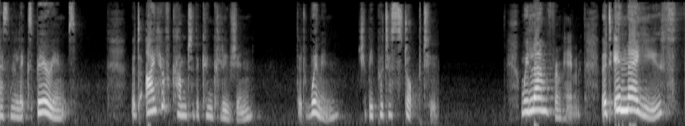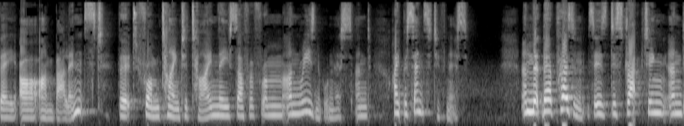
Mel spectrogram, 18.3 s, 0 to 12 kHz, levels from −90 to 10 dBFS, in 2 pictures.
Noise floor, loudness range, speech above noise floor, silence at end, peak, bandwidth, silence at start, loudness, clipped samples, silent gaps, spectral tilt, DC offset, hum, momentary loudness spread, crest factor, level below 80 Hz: -64 dBFS; 9 LU; 48 dB; 0 s; 0 dBFS; 12 kHz; 0 s; -15 LUFS; 0.3%; none; -3.5 dB/octave; under 0.1%; none; 17 LU; 16 dB; -54 dBFS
